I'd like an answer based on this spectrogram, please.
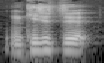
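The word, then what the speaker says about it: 技術: 발음은 토끄기. 토끄기. 특기의 토끄기. 이거 말고도 많았습니다. 기술의 기주츠, 기주츠.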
